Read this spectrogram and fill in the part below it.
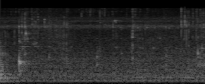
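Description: Water pours into a glass.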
